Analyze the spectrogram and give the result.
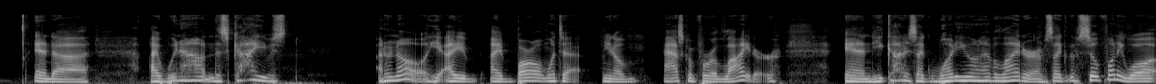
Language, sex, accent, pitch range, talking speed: English, male, American, 130-170 Hz, 220 wpm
